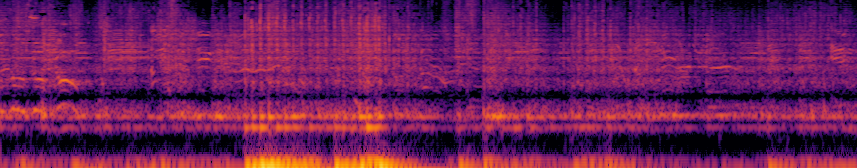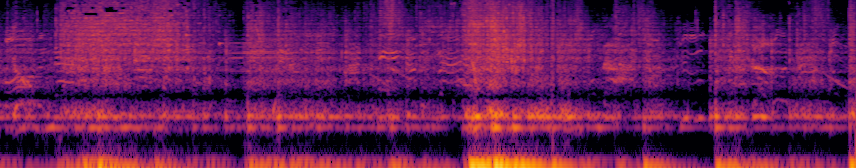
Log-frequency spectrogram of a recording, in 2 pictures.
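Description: Film soundtrack: a music score with a steady drone, broken by several sudden loud crashing hits with a deep boom, the biggest about two and a half seconds in, near four, near ten and near thirteen seconds.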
